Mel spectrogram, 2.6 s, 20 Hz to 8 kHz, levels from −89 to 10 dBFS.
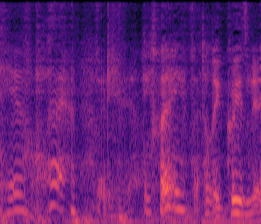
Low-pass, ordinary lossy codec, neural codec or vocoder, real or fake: none; none; codec, 16 kHz, 0.5 kbps, FunCodec, trained on LibriTTS, 25 frames a second; fake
